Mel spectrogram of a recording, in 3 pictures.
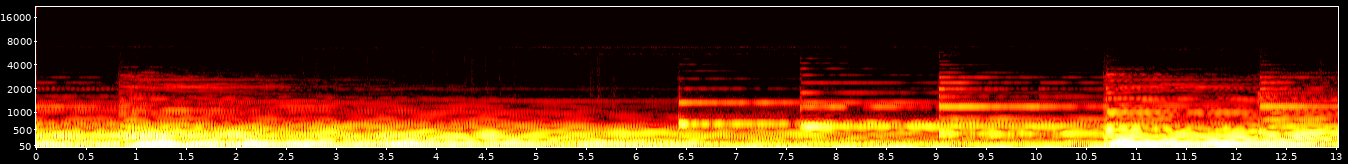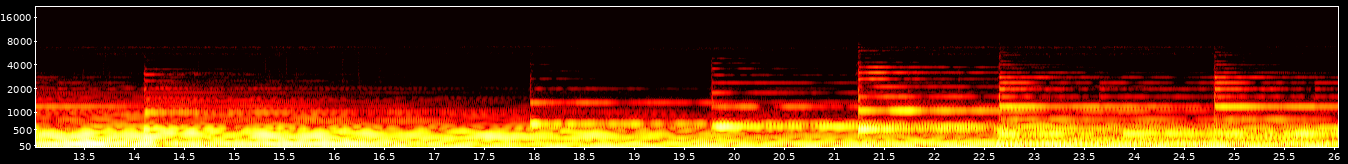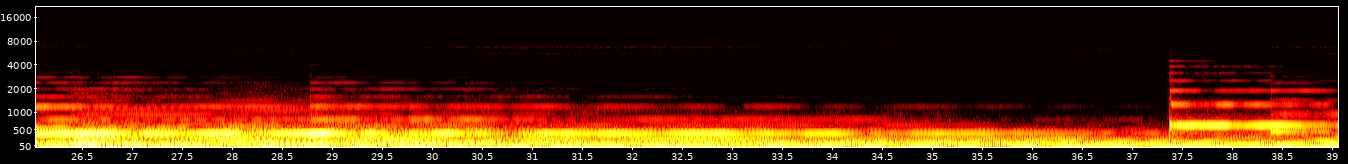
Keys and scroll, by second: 8.6 ctrl+d.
